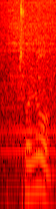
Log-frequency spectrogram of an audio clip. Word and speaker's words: Tulum: Tulum, spricht man es aus.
